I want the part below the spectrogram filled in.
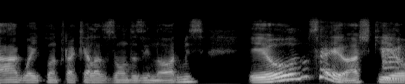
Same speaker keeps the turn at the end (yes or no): no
